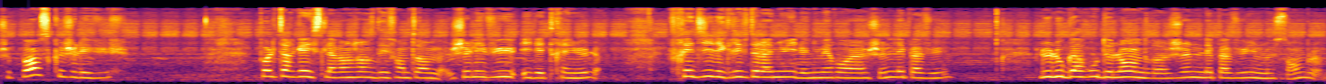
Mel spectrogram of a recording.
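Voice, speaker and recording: Long, frequent pauses break up a woman's fairly slow delivery. Her intonation is monotone and flat, with noticeable background noise behind her. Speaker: YouTuber. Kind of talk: casual Q&A vlog. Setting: outdoors at a campsite. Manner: hesitant, many fillers; speaking softly.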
